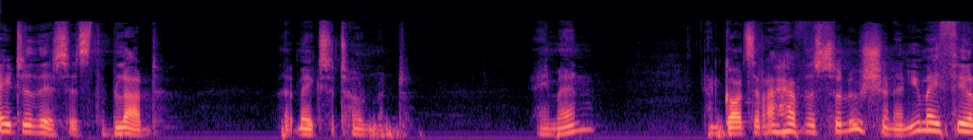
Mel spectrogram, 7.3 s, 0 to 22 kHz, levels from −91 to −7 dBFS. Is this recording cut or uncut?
uncut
